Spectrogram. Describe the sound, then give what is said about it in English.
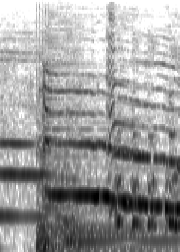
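Several wolves howl together in long, overlapping, wavering tones that rise and fall, loud, after a brief quiet start with no talking. “Oh, no, I forgot. It's Thursday. It's Wolf Night.”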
